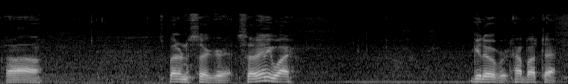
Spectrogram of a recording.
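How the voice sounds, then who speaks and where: Fairly quick and a little mellow, his mid-range voice carries a slight hiss or hum. A car restorer in his workshop garage, he rambles casually about his restoration work for a shop vlog, plainspoken and full of fillers, chewing candy all the while.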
